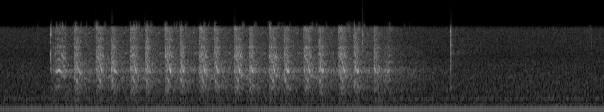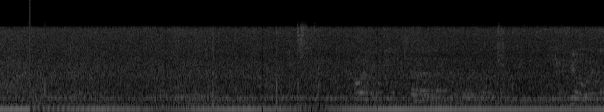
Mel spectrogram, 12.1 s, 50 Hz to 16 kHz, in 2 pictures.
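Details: KTM 790 Adventure twin, with ongoing hard start where one cylinder sometimes won't fire, after spark plug work: starter cranks in even pulses about three per second for nearly four seconds before catching and idling; fuel possibly very low; not fixed.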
